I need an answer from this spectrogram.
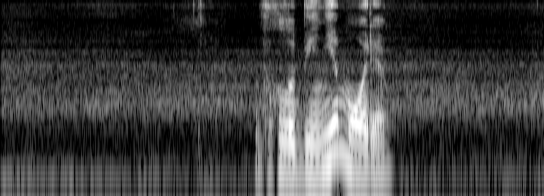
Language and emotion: Russian, neutral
